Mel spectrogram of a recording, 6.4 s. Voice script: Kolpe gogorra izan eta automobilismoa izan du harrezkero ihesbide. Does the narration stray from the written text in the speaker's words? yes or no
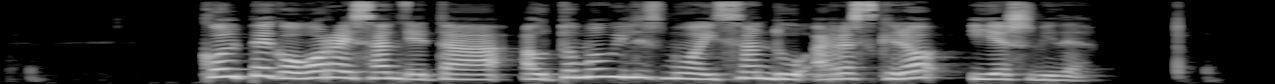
no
